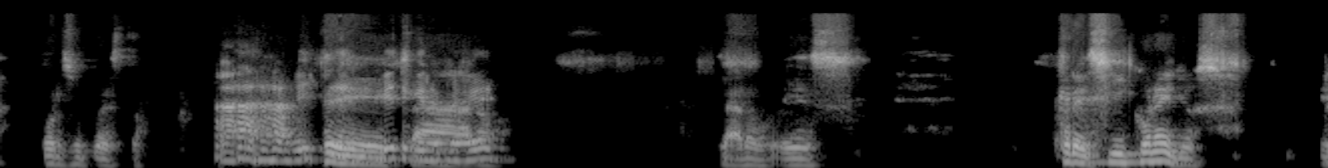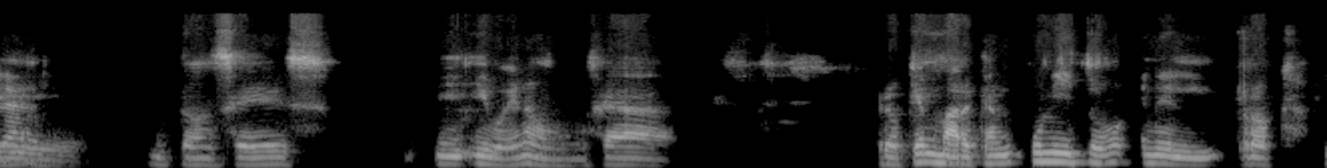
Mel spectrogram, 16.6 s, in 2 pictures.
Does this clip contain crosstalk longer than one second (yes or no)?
yes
